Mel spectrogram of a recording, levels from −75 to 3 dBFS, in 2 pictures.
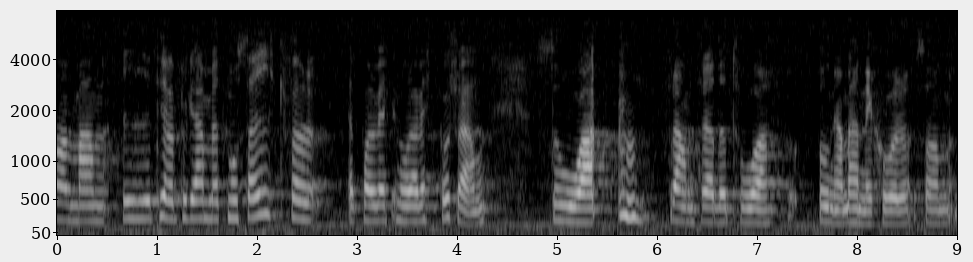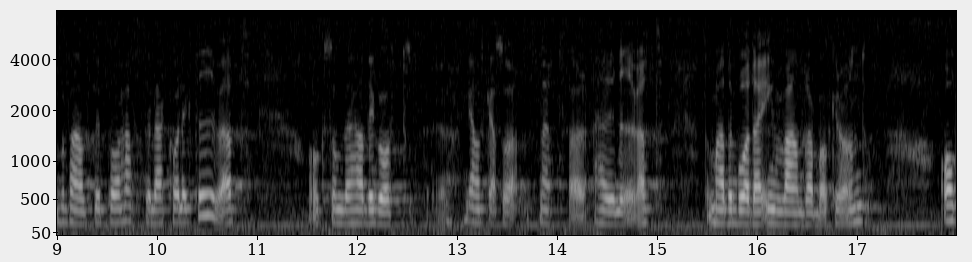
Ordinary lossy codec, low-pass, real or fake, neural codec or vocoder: none; 7.2 kHz; fake; codec, 16 kHz, 8 kbps, FreqCodec, larger model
